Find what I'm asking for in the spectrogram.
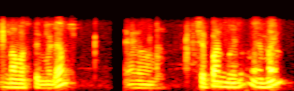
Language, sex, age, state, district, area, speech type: Telugu, male, 30-45, Telangana, Peddapalli, rural, conversation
